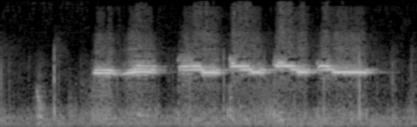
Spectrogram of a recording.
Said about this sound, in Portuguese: Ele utilizava uma gaitinha em suas transmissões.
